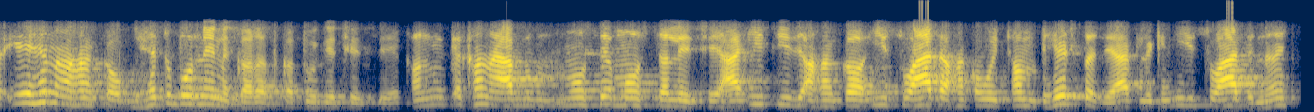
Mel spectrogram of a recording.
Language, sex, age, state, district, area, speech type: Maithili, male, 30-45, Bihar, Darbhanga, rural, conversation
